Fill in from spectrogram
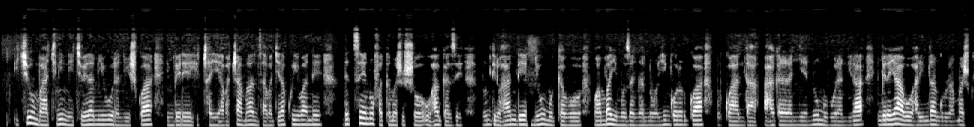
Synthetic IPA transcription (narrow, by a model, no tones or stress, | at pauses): icuːmbacininiciβeɾamiːβuɾaniːʃkwaimbe̞ɾe̞hit͡ʃaje̞aβat͡ʃaːmaːnzaβaɟeɾakwiβane̞nde̞t͡se̞nufatamaʃuʃo̞uɦaɡaze̞nuːndiɾuɦaːnde̞niwumuɡaβo̞waːmbajemuzaŋano̞jiŋɡo̞ɾo̞ɾɡwamuɾɡwaːndaːhaɡaɾaɾaɲe̞numuβuɾaniɾaimbe̞ɾe̞jaːβo̞haɾindaːŋɡuɾuɾamaʒɡwi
